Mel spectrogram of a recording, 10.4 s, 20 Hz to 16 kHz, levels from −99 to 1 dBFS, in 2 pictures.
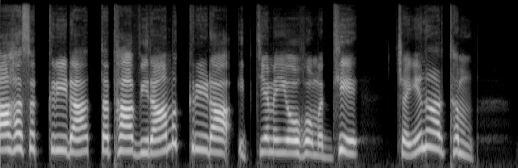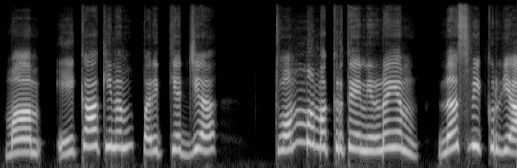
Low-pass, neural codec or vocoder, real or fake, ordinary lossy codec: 14.4 kHz; autoencoder, 48 kHz, 32 numbers a frame, DAC-VAE, trained on Japanese speech; fake; none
